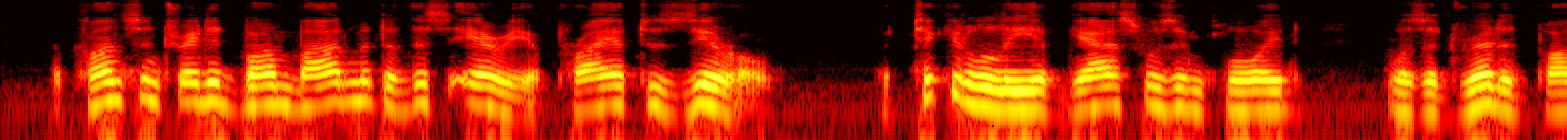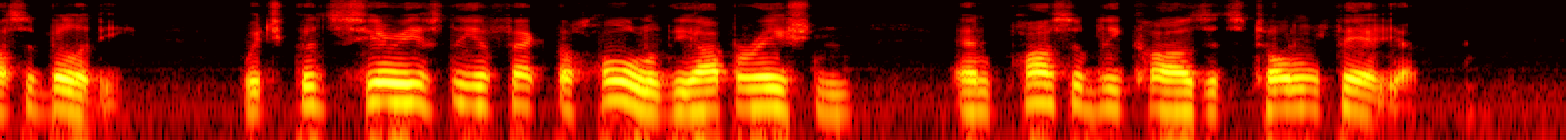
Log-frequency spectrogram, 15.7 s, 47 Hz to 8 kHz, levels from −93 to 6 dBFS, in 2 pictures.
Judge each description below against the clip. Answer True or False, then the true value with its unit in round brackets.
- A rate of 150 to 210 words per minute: False (135 wpm)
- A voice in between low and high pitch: True (170 Hz)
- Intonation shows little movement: False (5.2 semitones)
